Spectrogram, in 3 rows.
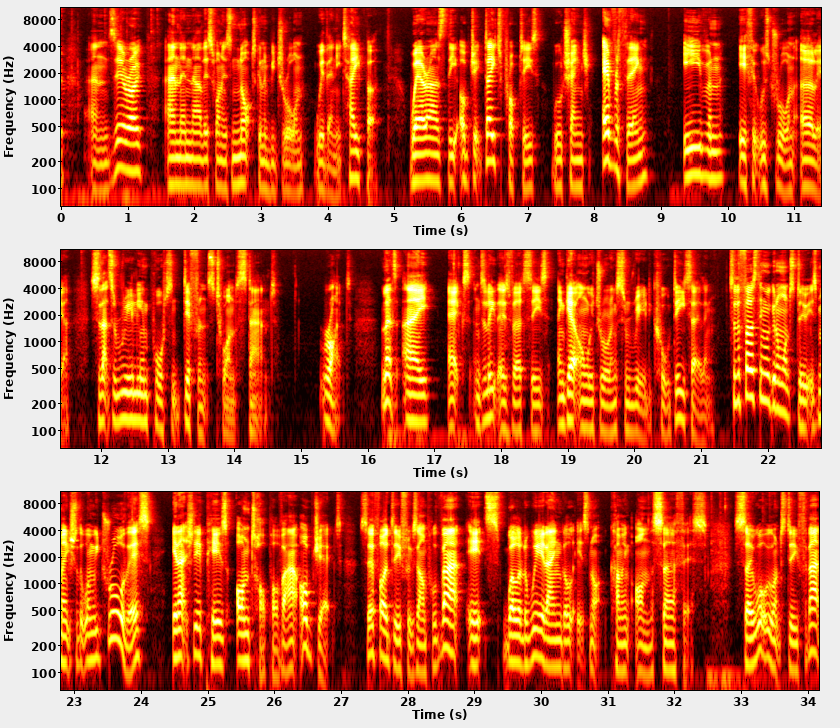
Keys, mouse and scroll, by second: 0.1 0, 0.6 click, 0.8 0, 1.3 click, 1.7 double click, 7.8 click, 16.2 a, 18.0 click, 18.5 shift+middle click, 22.7 scroll down 1, 22.8 middle click, 24.0-24.5 scroll up 1, 24.5 middle click, 26.9 click, 28.6 middle click, 32.4 a, 33.2 click.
